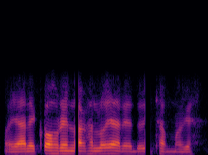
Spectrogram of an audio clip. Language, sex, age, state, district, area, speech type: Manipuri, male, 18-30, Manipur, Tengnoupal, rural, conversation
